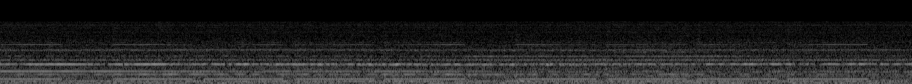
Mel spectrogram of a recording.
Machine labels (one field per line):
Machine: slide rail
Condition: normal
